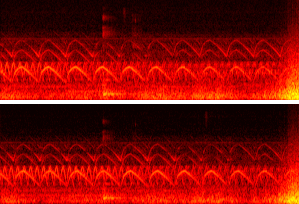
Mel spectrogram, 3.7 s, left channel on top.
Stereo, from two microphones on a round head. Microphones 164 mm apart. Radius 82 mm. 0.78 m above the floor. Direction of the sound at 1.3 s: 20° left (ahead or behind).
